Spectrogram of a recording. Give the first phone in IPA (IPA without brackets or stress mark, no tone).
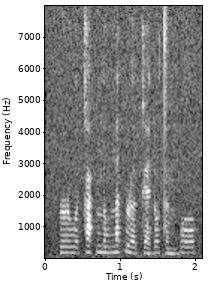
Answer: ɹ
